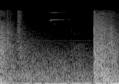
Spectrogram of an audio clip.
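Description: A gunshot headshot in Fallout 3, heard as a sustained loud broadband blast that drops away briefly and then returns, close and alone with no talk.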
